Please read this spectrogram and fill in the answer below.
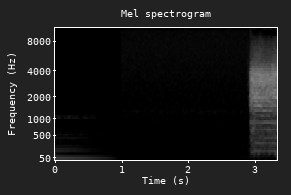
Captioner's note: silence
